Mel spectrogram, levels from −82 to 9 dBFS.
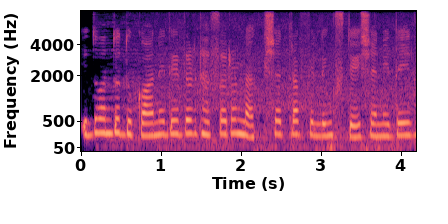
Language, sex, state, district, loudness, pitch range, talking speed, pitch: Kannada, female, Karnataka, Bidar, -15 LUFS, 230-260 Hz, 170 wpm, 245 Hz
